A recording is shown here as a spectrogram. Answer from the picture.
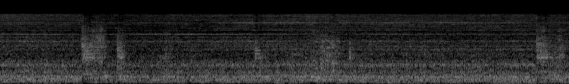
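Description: Mutton and onion masala frying with a steady hiss in a large aluminium pot over a low flame, while a long metal ladle stirs and scrapes against the pot a few times.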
